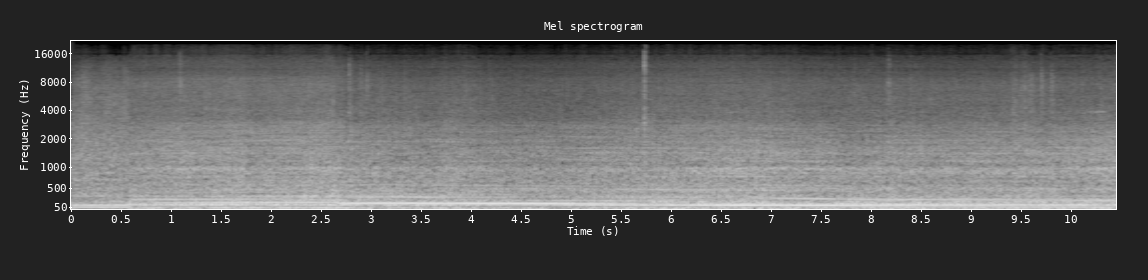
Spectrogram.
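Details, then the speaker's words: M1028 CUCV diesel pickup after wiring repair: deep, steady diesel idle with an even low drone and no rattle or knock; the low-mileage engine runs smooth and healthy. "runs good sounds good you really can just tell how fresh and young this motor really is mileage wise now that it's not on rattling"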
